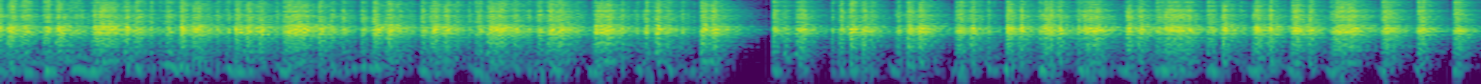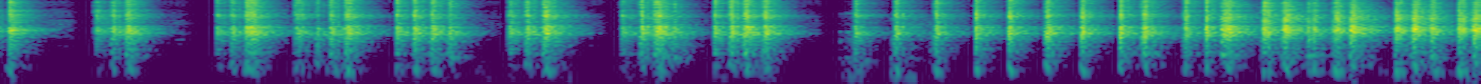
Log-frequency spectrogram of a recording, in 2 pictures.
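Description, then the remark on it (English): A duck call, blown in Arkansas, blasts out loud, rapid, raspy quacks in a fast continuous run, then continues in short aggressive bursts separated by brief pauses, with no talking. “Duck Calling in Arkansas”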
